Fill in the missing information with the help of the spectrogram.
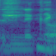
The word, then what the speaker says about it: Nikolaj: It's spelled Nikolaj, but I think it's Nikolai.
